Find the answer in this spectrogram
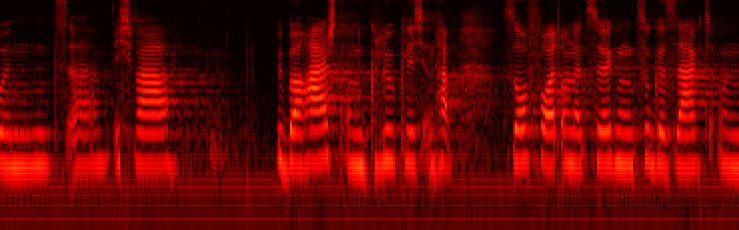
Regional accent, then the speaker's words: Omsk, Omsk Oblast, Russia; German is a second language; now in Germany; Wir sind aus Omsk, das ist eine Stadt in Russland, in circa 5000 Kilometer von hier entfernt.

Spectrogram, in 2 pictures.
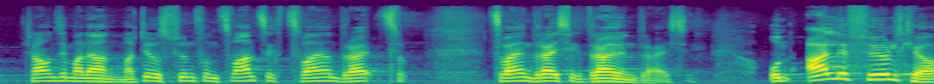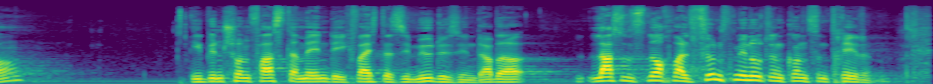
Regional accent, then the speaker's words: Kyiv, Kyiv City, Ukraine; Hauptprojekt ist die Stadt Kiew in der Ukraine. Als ich Ukraine hörte, dann wurde ich aufmerksam, das ist meine Heimatstadt.

